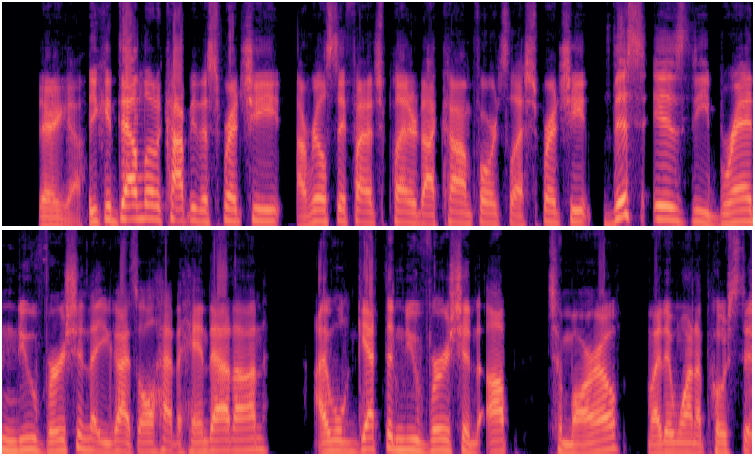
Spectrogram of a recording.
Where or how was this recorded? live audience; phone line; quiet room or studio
live audience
